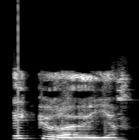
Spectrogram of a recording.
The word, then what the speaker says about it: écureuil: Écureuil. Et, c'est U pour faire écure avec le R et le œil, E-U-I-L. C'est un nom masculin. Le son œil est à la fin du mot.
